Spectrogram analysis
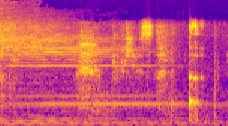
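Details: Woman on a stream burping: a short, loud, low throaty belch over background music.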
